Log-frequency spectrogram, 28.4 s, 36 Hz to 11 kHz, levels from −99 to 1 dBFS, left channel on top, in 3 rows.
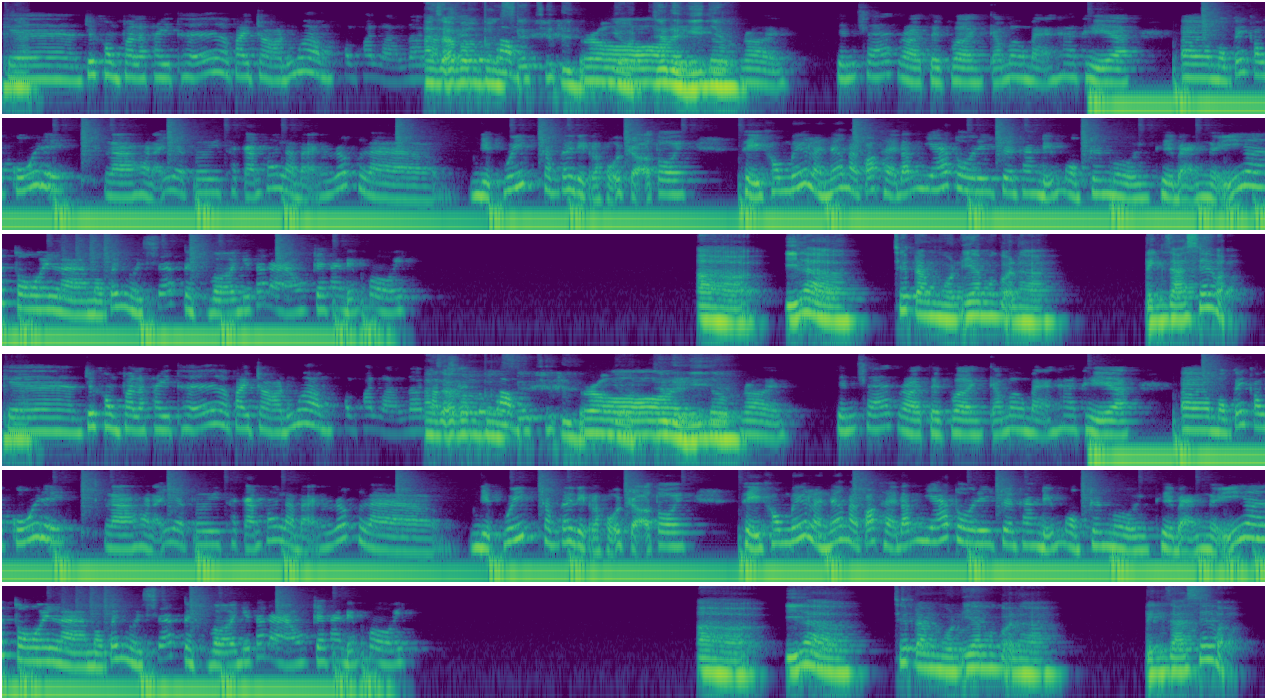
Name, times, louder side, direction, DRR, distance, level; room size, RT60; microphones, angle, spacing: voice 1, 0.0-5.9 6.3-9.9 10.2-22.0, right 1 dB, 15° right, 10 dB, 0.6 m, -32 dB
voice 2, 3.2-5.5 24.2-24.5 24.8-25.3 25.6-26.8 27.5-28.1, left 2 dB, 45° left, 4 dB, 2.4 m, -26 dB
sound 1, 8.1-21.9, equal, 10° left, 3.1 m, -32 dB
16.0 x 12.5 x 2.6 m, 0.32 s
head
